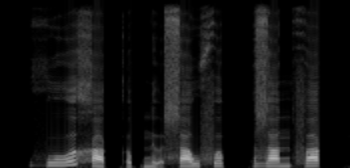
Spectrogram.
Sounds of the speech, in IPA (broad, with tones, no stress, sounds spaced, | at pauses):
h w u˨˦ ə̯ x a˨˩ k̚ ʔ ə˨˩ p̚ n ɨ̰˧˨ ə̯ s a˧ w f ə˦˥ p̚ | z a˧ n f a˦˥ k̚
